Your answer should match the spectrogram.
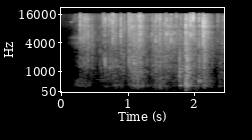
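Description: Plastic bags of 3D puzzle pieces crinkling as a hand rummages through them, starting a moment in, with a sharper crackle near the end.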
